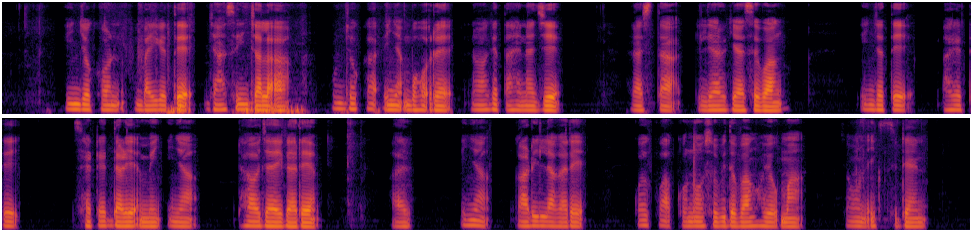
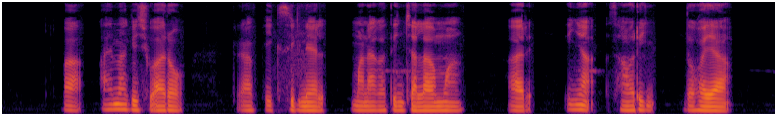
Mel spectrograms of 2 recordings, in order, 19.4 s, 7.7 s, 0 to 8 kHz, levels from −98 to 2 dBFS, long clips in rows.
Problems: background sounds at intervals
